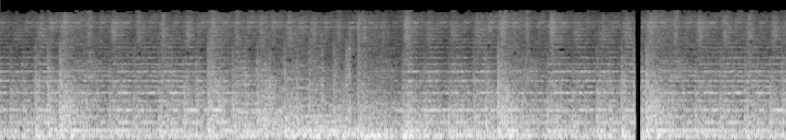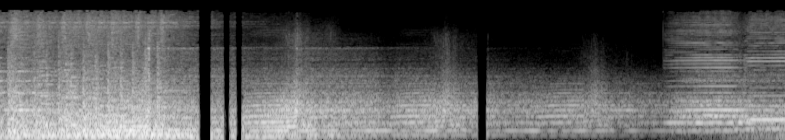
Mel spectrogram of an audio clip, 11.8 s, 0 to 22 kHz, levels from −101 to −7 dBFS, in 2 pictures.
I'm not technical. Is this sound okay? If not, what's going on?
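No. Bluetooth dropout, likely, at 4.76, 7.38 to 7.73 (a cluster of short gaps) and 9.47 seconds. Chunks of audio reach the headphones too late and are discarded. You hear brief silences, and then the sound resumes further along, as though it kept playing.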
